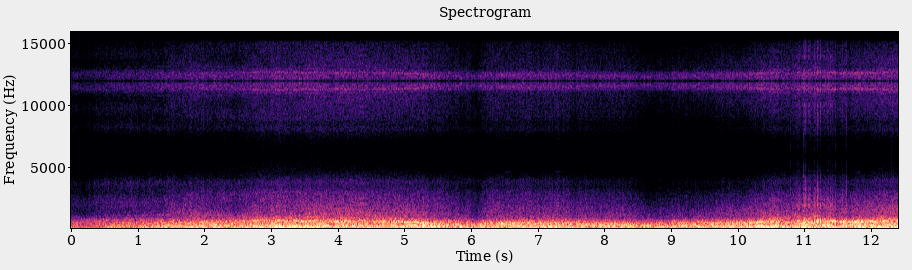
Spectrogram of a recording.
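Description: Wind rushing over a foot-mounted GoPro Hero2 in its housing during paragliding flight: a loud, muffled, low rumble that grows louder over the first two seconds, then holds steady.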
